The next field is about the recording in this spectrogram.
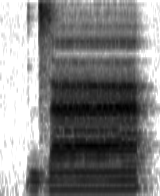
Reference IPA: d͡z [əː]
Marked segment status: incorrect: æː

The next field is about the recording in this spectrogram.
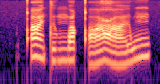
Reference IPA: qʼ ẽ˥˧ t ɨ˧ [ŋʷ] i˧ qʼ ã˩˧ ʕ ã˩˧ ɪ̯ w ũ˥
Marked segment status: correct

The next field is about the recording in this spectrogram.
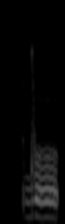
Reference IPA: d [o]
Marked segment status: incorrect: u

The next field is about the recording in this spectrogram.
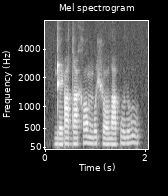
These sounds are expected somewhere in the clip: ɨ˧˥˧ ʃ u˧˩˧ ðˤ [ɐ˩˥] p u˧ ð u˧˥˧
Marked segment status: correct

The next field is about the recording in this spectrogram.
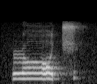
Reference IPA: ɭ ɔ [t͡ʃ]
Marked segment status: correct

